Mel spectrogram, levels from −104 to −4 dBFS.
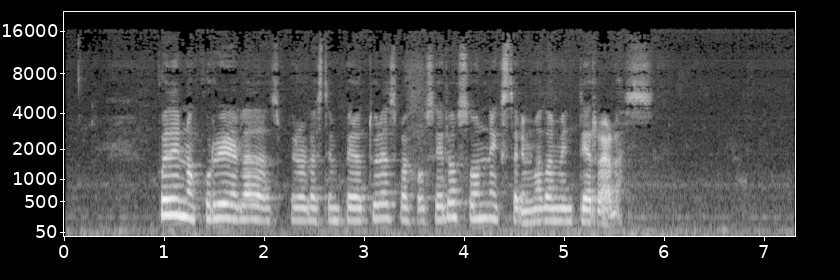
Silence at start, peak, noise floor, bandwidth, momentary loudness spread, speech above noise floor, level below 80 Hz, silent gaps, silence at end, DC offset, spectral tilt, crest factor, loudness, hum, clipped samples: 0.55 s; -2 dBFS; -47 dBFS; 17 kHz; 10 LU; 29 dB; -48 dBFS; none; 0.7 s; under 0.1%; -4 dB/octave; 18 dB; -19 LUFS; none; under 0.1%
